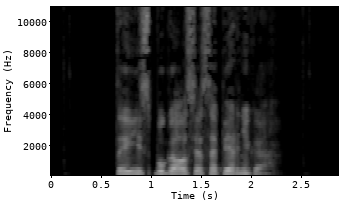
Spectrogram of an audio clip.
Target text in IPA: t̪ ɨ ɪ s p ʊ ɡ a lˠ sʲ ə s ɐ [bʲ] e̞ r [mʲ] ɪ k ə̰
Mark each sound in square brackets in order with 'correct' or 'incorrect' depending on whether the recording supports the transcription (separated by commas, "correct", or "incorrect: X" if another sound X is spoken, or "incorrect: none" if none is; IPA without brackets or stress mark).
incorrect: pʲ, incorrect: nʲ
